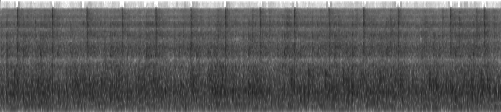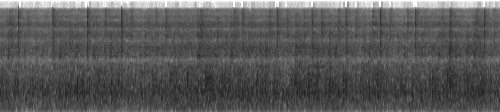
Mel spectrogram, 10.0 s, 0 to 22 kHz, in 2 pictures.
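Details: Chain mechanism (LOBC, 18 Feb 2016), chain thought to take about one minute per revolution: steady mechanical clatter with sharp knocks repeating, especially loud ones periodically; periodic knocking in the drive, cause not found.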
